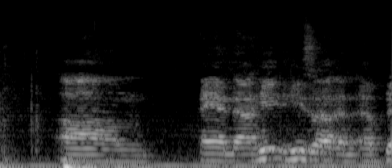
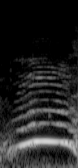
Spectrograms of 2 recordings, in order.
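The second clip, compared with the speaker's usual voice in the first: very high, loud whoop; tossed gnome whooping as she spins; high woo; 8 dB louder than usual. Acted. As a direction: whoop it out wildly. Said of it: "was like".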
